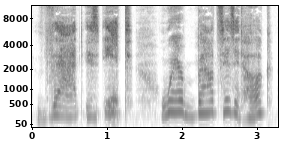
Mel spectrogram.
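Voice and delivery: excited realisation. Acted. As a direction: ask eagerly where the sound is. Tom excitedly locates the snoring.

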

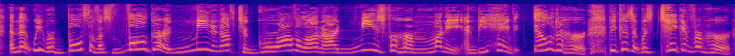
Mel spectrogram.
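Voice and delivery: hysterical outburst. Acted. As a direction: let the hysterics carry every line. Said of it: "hysterical enough not to care".

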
